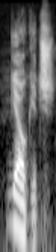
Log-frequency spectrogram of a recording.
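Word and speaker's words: Jokić: I keep saying Jokic. It's Jokic.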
